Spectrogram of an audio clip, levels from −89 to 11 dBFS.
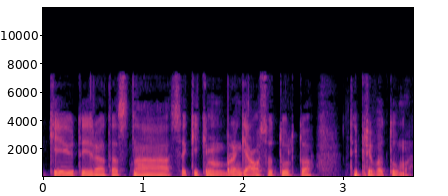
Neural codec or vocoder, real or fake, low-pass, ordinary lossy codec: none; real; 7.2 kHz; MP3, 48 kbps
